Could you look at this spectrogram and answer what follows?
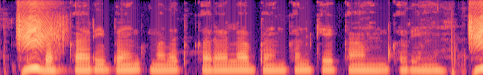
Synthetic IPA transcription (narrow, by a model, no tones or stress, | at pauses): səɦkaːɾibɛ̃ːŋkmɐd̪əd̪kɐɾaːlabɛ̃ːŋkənkekaːmkəɾeŋe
